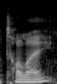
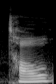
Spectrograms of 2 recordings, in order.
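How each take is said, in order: First: Tolle in two syllables, like toll-ay; alternative pronunciation of Tolle. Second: Tolle said as one syllable, like toll; first pronunciation of Tolle. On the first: Speaker offering a name's other pronunciation, Tolle as toll-ay. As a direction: sound the final e of Tolle as ay. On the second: Speaker offering a name's possible pronunciations, Tolle as one syllable. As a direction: say Tolle without sounding the final e. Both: Shown as a demonstration. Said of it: "depending on how you just, uh, pronounce that".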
